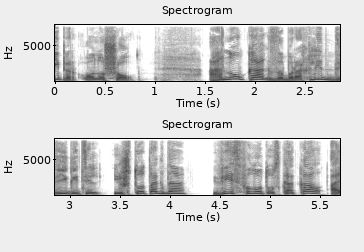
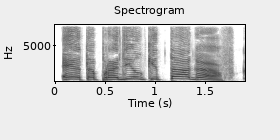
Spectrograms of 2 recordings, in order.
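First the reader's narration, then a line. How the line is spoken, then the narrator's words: Courtier shouting. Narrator (Russian): кричал один из расфуфыренных придворных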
